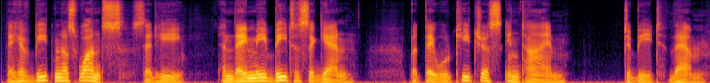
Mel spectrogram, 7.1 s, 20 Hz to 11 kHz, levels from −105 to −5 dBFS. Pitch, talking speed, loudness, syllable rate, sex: 100 Hz, 195 wpm, -20 LUFS, 4.6 syllables/s, male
